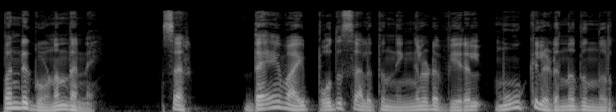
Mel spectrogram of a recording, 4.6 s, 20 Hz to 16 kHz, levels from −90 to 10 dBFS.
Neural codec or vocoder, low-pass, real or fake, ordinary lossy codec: vocoder, 24 kHz, 100 mel bands, Vocos; 10.8 kHz; fake; MP3, 96 kbps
